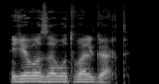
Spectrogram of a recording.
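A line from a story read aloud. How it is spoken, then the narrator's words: Quiet indifferent voice. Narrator (Russian): тихо, безразлично сказала она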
